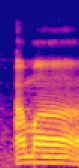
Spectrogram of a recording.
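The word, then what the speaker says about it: أَمَا: Q beliau memberikan jawaban ama ketahuilah mimnya tanpa syaddah.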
